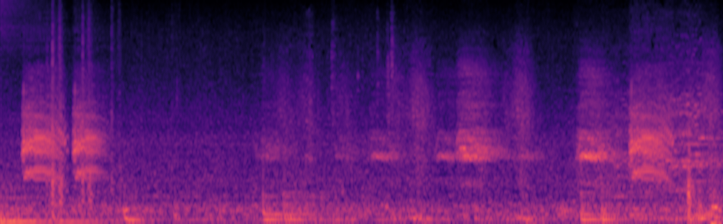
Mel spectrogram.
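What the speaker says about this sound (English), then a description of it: "Talk about a murder of crows." Crows caw loudly in repeated harsh bursts, a pair of calls near the start and more clustered calls through the middle and end, over a steady low rumble of background noise.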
